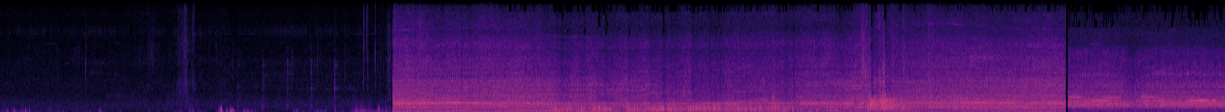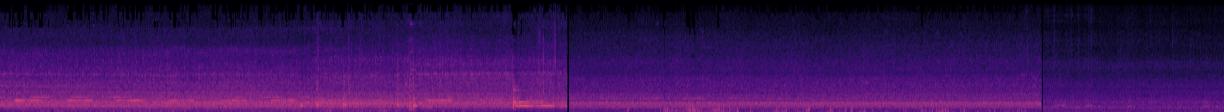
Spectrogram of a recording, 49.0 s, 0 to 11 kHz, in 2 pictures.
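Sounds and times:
excavator diesel engine whining: 7.8 - 48.9
backup alarm beeping: 21.4 - 32.2, 32.8 - 35.8.

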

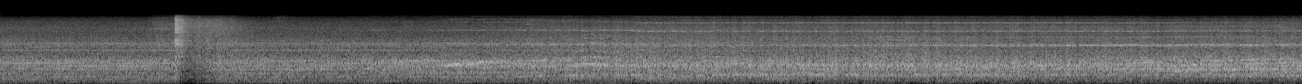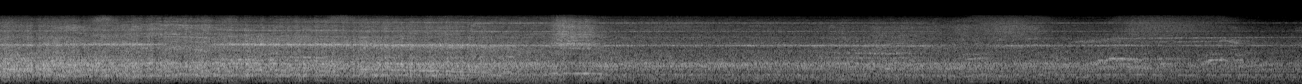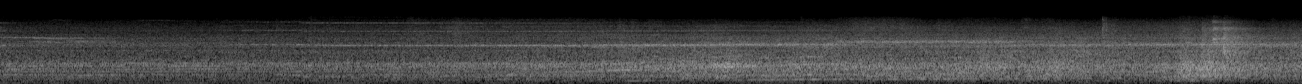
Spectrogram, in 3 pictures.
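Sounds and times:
subway train rumbling past: 0.0 - 39.0
high-pitched wheel squeal: 4.5 - 27.0.

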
